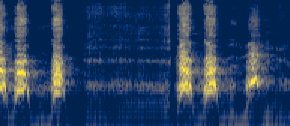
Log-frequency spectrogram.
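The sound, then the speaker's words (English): A pet dog, left out of her crate, barks loudly: two sharp barks, a short lull with a faint steady drone, then three more barks in quick succession. No one speaks. “Now, I will pause here and go check on my dog.”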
